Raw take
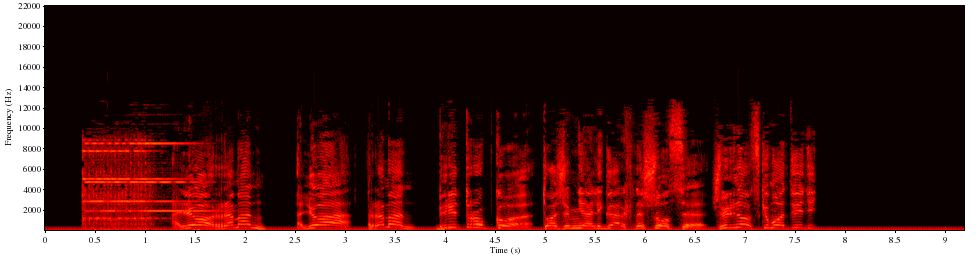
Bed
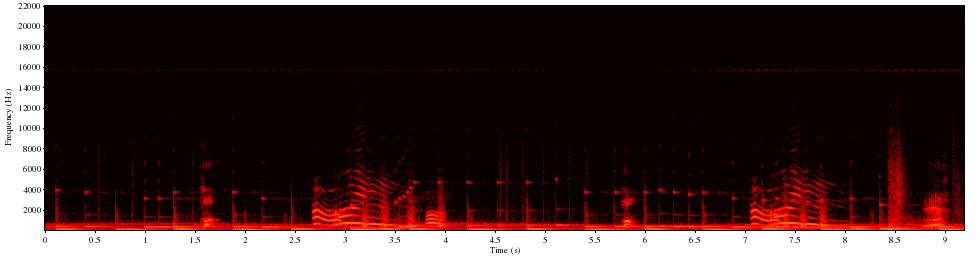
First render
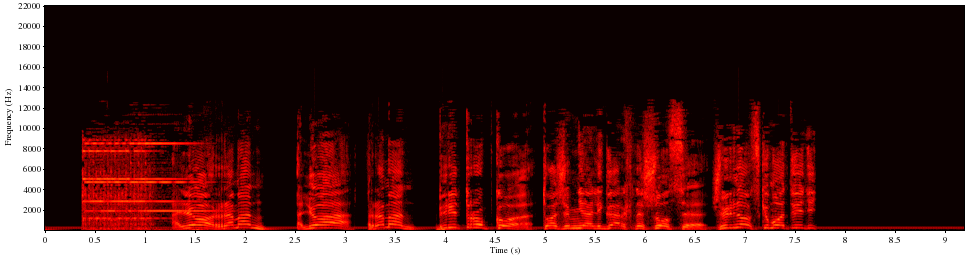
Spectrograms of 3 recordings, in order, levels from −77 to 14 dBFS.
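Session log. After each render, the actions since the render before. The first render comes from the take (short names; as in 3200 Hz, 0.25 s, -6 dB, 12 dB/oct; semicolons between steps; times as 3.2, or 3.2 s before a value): de-hum 60 Hz, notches 3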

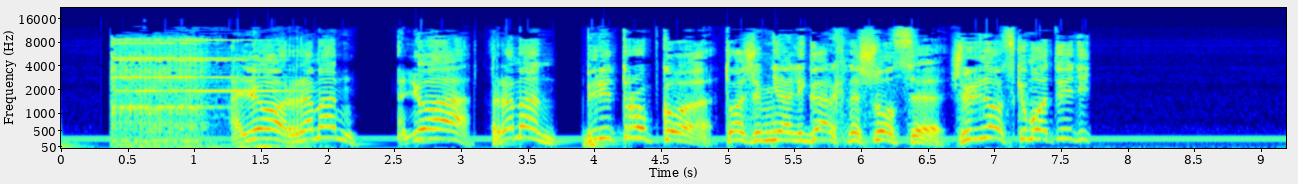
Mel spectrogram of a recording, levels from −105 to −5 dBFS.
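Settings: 2.05–2.68 fixed phaser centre 890 Hz, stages 8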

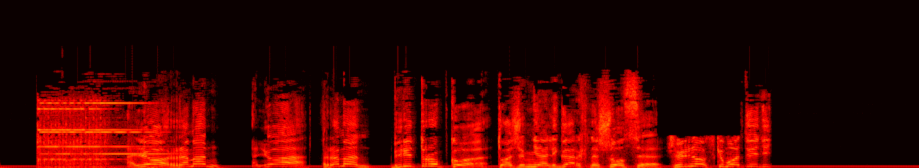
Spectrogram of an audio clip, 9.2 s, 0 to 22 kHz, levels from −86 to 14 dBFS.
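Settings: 2.16–2.82 compressor 1.5:1, threshold -44 dBFS; 6.57–7.41 brick-wall FIR low-pass 4200 Hz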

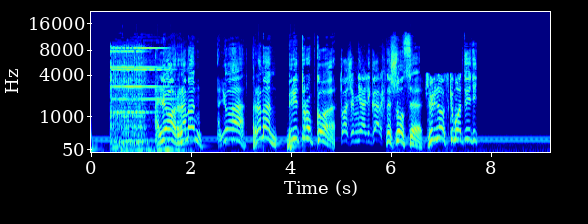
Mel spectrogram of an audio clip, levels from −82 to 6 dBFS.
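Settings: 0.61–2.08 comb 4.9 ms; 4.87–5.9 BPF 780–4100 Hz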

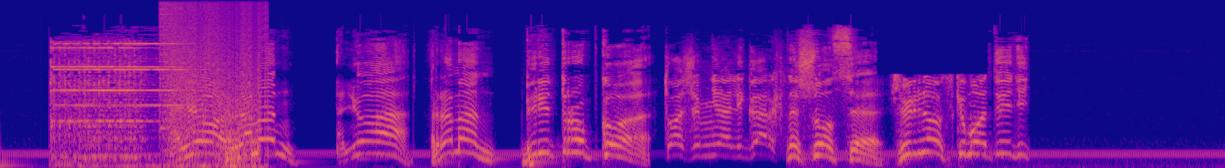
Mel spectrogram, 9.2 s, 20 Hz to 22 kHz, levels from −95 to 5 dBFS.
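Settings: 1.19–2.01 Schmitt trigger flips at -38 dBFS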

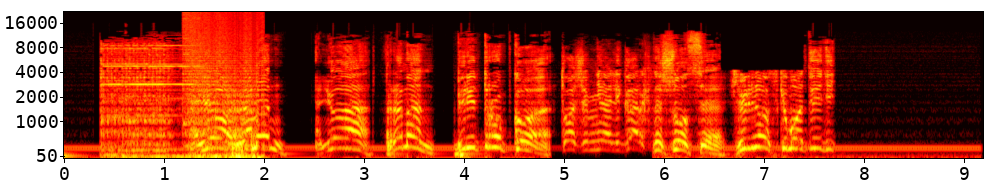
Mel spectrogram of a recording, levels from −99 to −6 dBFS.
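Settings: low shelf 230 Hz +9.5 dB; comb 2.9 ms, depth 90%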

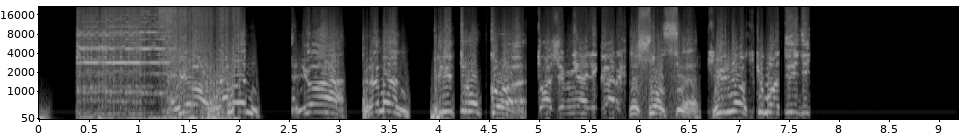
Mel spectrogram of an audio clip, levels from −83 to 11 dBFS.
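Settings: per-bin expansion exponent 1.5; sample leveller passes 5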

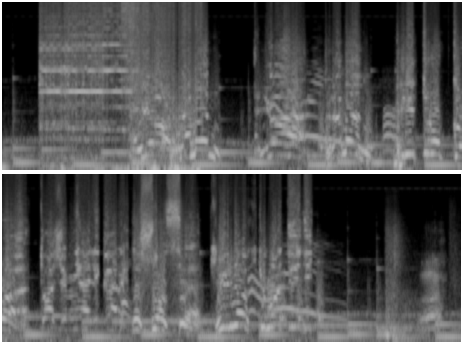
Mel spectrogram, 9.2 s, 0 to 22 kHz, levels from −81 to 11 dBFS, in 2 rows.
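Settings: add bed +3 dB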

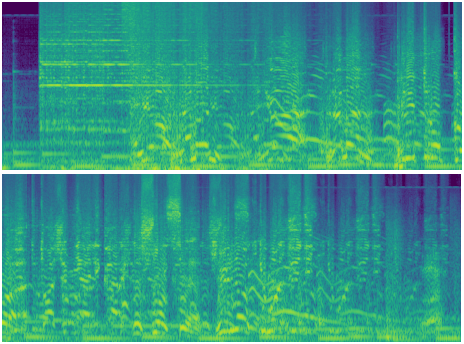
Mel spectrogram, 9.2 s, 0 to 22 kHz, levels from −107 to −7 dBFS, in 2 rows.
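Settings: feedback echo 0.68 s, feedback 29%, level -10 dB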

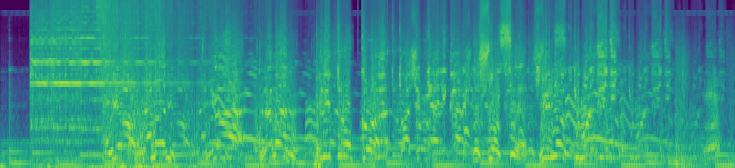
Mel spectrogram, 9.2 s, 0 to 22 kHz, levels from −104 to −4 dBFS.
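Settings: gain +1.5 dB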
